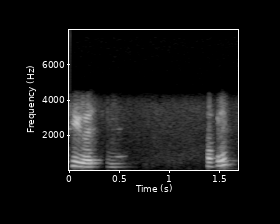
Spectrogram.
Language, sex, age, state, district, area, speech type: Odia, female, 18-30, Odisha, Subarnapur, urban, conversation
